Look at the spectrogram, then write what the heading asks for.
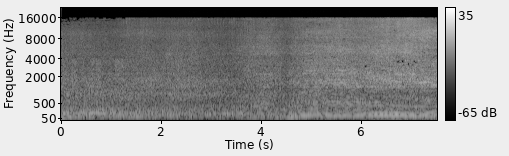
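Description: Street traffic: a motor vehicle's engine gives a steady low hum that grows louder about five seconds in.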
